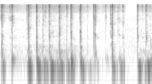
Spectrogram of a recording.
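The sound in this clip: Typing on a computer keyboard, many quick plastic key clicks in an uneven rhythm with short pauses, with no talk.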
